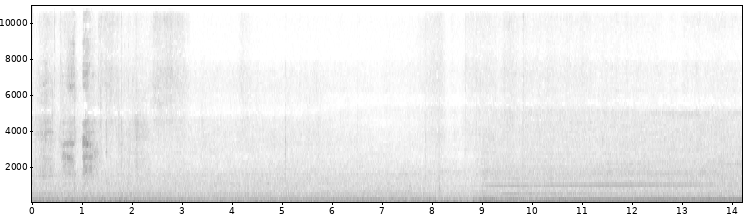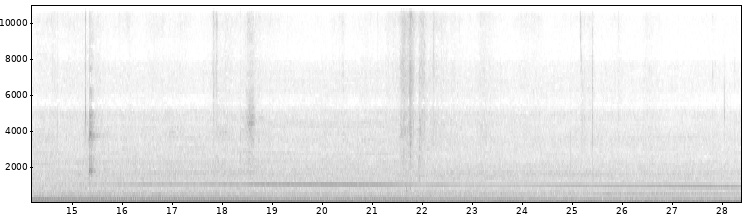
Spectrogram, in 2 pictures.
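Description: Vehicle engine and road noise heard from inside the cabin while driving on a highway. About nine seconds in, the engine note changes to a steadier hum with a faint higher whine that holds from then on.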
